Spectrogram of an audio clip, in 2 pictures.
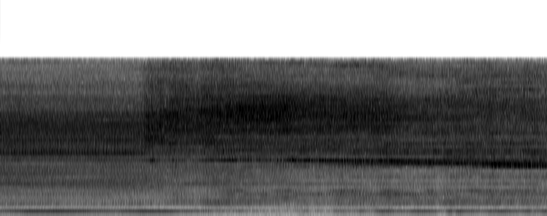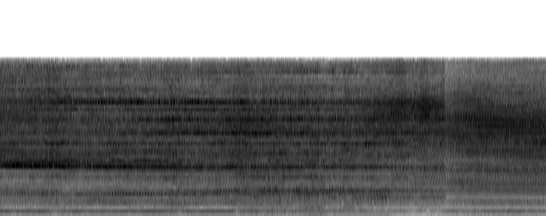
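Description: Electric abrasive belt tube notcher running steadily, its belt grinding a notch into a steel tube, with a constant hum under a harsh high hiss. A wavering lower tone joins in the second half.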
